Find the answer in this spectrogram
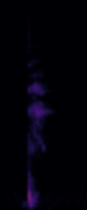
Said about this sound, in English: That cough is concerning to me, but you'll be fine, I'm sure.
